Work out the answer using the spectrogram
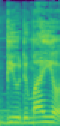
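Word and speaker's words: Beau DeMayo: producer writer showrunner yaitu beo Deo atau cara bacanya be De Mayo ya ya pokoknya itulah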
